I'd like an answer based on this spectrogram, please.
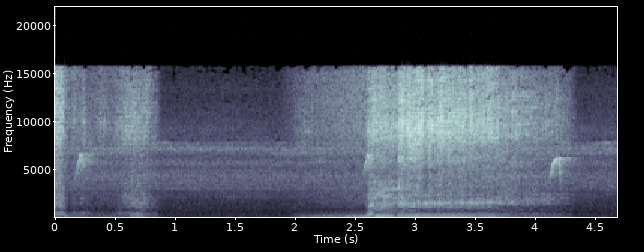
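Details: Bee buzzing heard in two passes, a brief hum at the start, then a longer, louder droning buzz with a wavering pitch before it fades out.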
